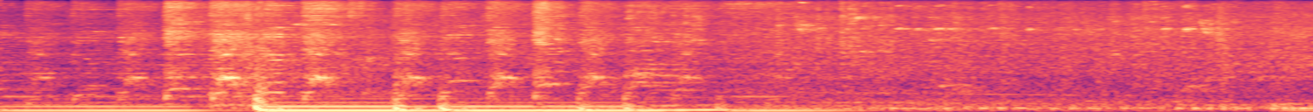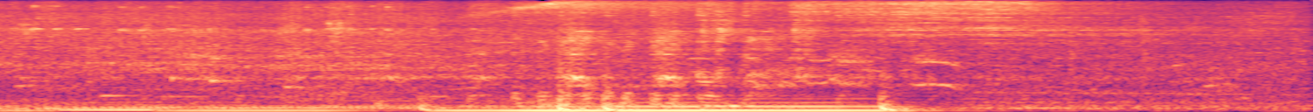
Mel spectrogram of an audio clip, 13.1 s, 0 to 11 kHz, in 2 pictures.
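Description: Music with deep bass notes playing through a home-built 3-way speaker box set (subwoofer, mid and tweeter on a 600-watt dividing network) driven by a karaoke amplifier. The volume drops about four seconds in, comes back up near eight seconds and drops again about eleven seconds in as the music volume knob is turned.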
